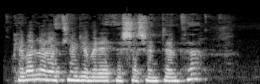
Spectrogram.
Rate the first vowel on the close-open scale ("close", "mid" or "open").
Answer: mid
